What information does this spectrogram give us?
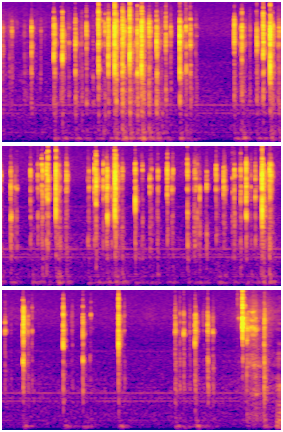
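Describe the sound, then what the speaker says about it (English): Quick bursts of typing on a computer keyboard, light clicking keystrokes in uneven runs with short pauses between them, close and quiet, with no talking. "you can type in the rest of your message then"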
